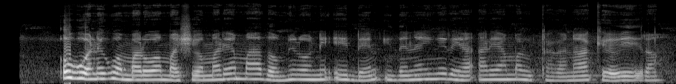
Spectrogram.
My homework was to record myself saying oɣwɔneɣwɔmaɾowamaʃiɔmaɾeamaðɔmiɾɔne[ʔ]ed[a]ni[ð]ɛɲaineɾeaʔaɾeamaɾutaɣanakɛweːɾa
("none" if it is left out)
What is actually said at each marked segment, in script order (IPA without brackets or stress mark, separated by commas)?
ʔ, ɛ, ð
